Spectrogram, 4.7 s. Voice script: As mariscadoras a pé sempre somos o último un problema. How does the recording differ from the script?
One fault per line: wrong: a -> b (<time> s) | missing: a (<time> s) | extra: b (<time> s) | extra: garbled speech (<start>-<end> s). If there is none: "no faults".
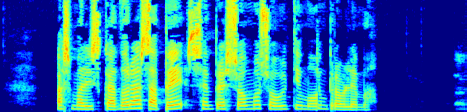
no faults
